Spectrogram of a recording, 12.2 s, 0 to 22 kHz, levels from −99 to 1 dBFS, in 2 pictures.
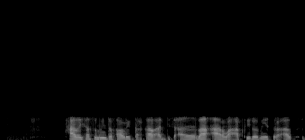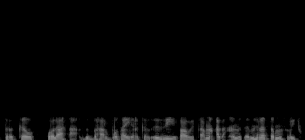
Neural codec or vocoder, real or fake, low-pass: vocoder, 44.1 kHz, 128 mel bands, Pupu-Vocoder; fake; 3.6 kHz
